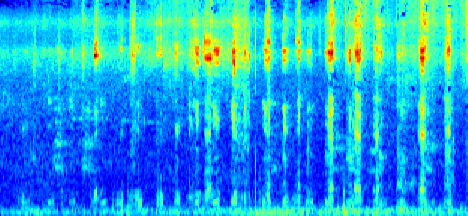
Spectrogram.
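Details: Wild boar sow struggling while giving birth: a dense run of short, sharp, clicking grunts and snorts, several per second, irregular and fairly loud, with no other clear sounds.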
